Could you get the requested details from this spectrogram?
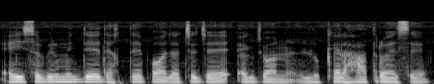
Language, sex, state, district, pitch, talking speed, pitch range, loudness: Bengali, male, Assam, Hailakandi, 105 Hz, 150 wpm, 100-110 Hz, -16 LUFS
